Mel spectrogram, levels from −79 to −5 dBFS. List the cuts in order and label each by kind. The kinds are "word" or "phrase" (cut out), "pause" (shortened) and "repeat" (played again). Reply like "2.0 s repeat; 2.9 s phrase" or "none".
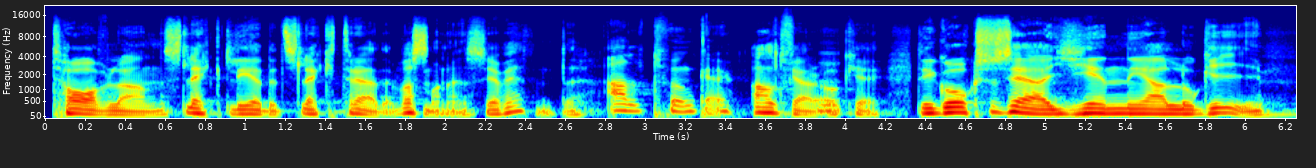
1.9 s word; 3.7 s word; 4.3 s pause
